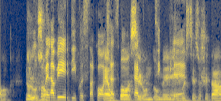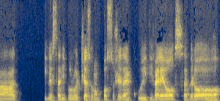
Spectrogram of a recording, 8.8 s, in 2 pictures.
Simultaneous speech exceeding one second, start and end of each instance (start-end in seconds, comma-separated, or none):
2.0-3.7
